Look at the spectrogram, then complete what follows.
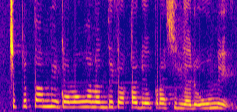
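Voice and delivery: put-on high, urgent child's plea; retold tearful pleading. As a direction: imitate a distraught child begging mum to hurry. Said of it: "Dianya juga nangis".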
